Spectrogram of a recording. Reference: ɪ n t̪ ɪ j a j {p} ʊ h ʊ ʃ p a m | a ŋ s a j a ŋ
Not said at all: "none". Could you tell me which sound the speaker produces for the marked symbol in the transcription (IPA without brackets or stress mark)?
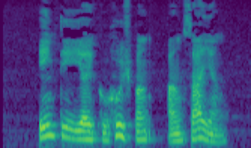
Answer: k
